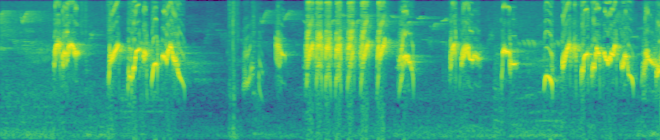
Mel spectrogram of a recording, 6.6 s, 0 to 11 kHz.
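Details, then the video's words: Morning practice song of a red-whiskered bulbul, sung in the 'double twisted voice' style as lure-bird training sound: dense runs of quick, twisting whistled notes, broken by brief gaps. "Luyện chào mào hót sáng 2022 - Hót hay nhanh căng lửa | Ép bổi Giọng xoắn kép"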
